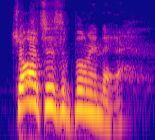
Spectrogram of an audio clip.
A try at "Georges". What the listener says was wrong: You don't say the S in George. It's just George.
